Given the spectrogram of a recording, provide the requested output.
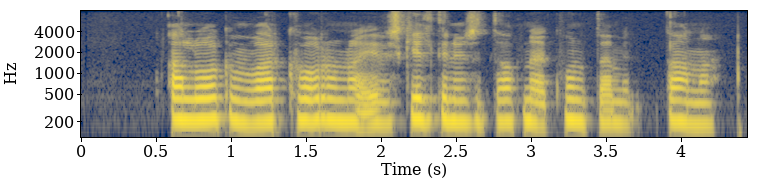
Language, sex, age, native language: Icelandic, female, 80-89, Icelandic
